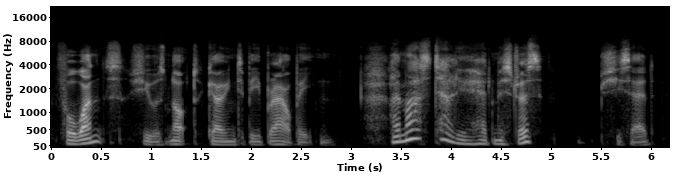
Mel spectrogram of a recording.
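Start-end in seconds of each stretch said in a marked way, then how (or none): 3.4-4.9 put-on high, polite young teacher; high pleading teacher; timid teacher. A narrator's reading. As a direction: stand firm though nervous. Miss Honey speaks firmly.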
